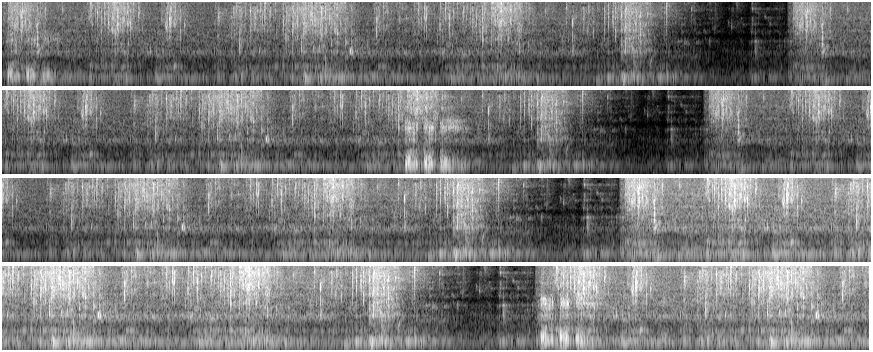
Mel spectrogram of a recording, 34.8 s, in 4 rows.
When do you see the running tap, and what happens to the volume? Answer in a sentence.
You can hear the running tap from 0.0 to 34.6 s, getting louder.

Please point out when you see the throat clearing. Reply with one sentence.
The throat clearing can be heard from 0.1 to 0.8 s, from 12.7 to 13.3 s and from 31.4 to 32.8 s.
